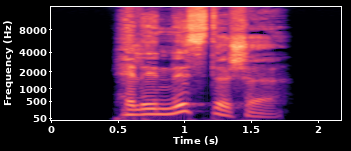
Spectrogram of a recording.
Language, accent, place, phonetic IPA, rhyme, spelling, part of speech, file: German, Germany, Berlin, [hɛleˈnɪstɪʃə], -ɪstɪʃə, hellenistische, adjective, De-hellenistische.ogg
- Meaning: inflection of hellenistisch: 1. strong/mixed nominative/accusative feminine singular 2. strong nominative/accusative plural 3. weak nominative all-gender singular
